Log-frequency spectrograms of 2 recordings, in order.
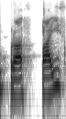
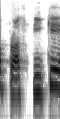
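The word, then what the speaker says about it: Prospice: कुछ लोग उसका प्रोनाउंसिएशन प्रॉस्पाइस करेंगे, प्रॉस्पाइस उसका प्रोनाउंसिएशन नहीं है, उसका प्रॉस्पिके है।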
